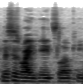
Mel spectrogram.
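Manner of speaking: normal talking voice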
